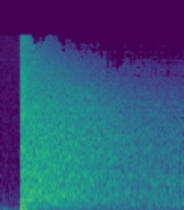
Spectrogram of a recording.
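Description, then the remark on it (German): A single sharp, loud bang like a gunshot opens a musical piece, cracking out after a brief moment of near-silence, then leaving a long, bright noisy wash that slowly fades. “Und letztlich da der Garten aus diesem Schuss oder aus diesem ganz kleinen Punkt heraus wächst und sich dann dabei ausbreitet.”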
